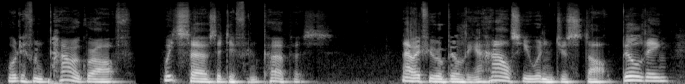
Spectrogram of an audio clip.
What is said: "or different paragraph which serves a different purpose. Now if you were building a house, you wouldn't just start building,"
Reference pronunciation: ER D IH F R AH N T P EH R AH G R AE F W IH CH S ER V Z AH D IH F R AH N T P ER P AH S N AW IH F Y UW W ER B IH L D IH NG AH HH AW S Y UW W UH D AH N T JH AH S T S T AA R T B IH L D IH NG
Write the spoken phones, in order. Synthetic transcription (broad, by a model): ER D IH F R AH N P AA R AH G R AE F W IH CH S ER V Z AH D IH F R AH N P ER P AH S N AW IH F Y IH W ER B IH L D IH NG AH HH AW S Y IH W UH D N JH AH S T S T AA R T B IH L D IH NG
